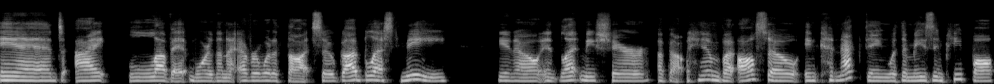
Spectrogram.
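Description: A woman with a bright, sharp tone speaks at a fairly slow pace, her pitch fairly low and her intonation fairly even. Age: 50s. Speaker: author and speaker. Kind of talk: casual chat.

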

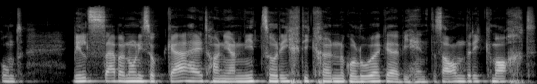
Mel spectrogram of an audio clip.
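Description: This man talks very fast in a fairly high, somewhat breathy voice. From central Switzerland, Nidwalden. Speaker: communications professional. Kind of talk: casual interview.

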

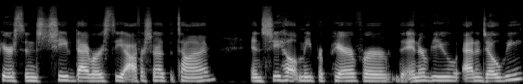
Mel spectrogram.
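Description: A woman speaks at a fairly low pitch. The recording is very clean with a silent background, and the sound is dry and close with no echo. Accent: Southern US. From US South, Alabama. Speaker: diversity and inclusion specialist. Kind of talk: interview.

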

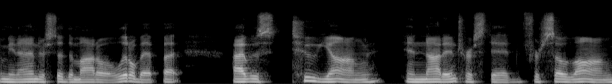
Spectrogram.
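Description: Heard over a quiet background, a man has a plain, everyday voice. His pitch is medium, with fairly even intonation. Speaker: sales author and speaker. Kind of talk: interview. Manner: casual.

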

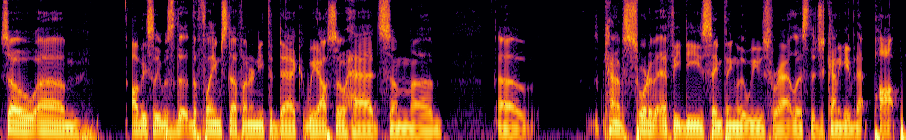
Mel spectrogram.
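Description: A man with a normal speaking voice talks in a fairly low pitch at a moderate pace with fairly even intonation. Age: 20s. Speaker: pyrotechnics crew member for a touring rock band. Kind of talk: casual interview chat.

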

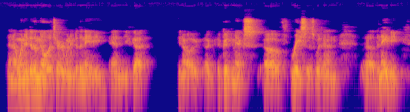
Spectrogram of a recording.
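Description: With an American accent, a man with a very deep, low pitch talks at a moderate pace and fairly even intonation, and audible room echo can be heard. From northern Arizona, US. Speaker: podcast host. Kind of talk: casual interview conversation.

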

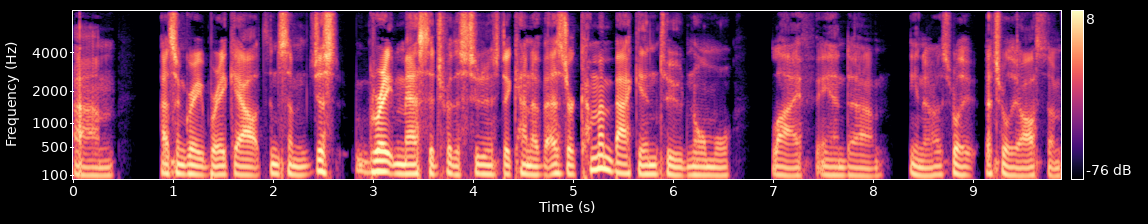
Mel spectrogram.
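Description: A man with an unremarkable speaking voice, fairly low in pitch, at a moderate pace with fairly even intonation, recorded very cleanly against a silent background in a dry, close sound with no echo. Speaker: podcast host. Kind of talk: casual chat.

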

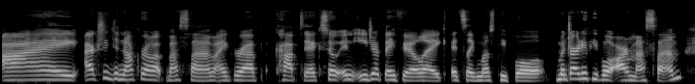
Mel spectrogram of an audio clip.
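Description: A normal speaking voice with an American accent moves at a fairly quick pace with ordinary pitch variation. The sound is dry and close with no echo, and the loudness stays very even. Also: woman, medium pitch for a woman. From central New Jersey, US. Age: 30s. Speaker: muralist and street artist. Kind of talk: casual interview chat. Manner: casual, filler-heavy, reflective.

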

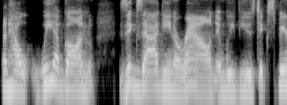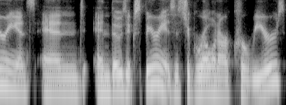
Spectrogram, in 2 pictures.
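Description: Against a quiet background, a woman at a medium pitch speaks at a moderate pace with ordinary pitch variation and very even loudness in an ordinary speaking voice, the sound dry and close with no echo. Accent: American. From US South, Charlotte, North Carolina. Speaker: computer science educator. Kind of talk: casual interview chat.

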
